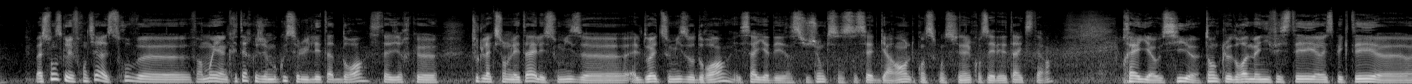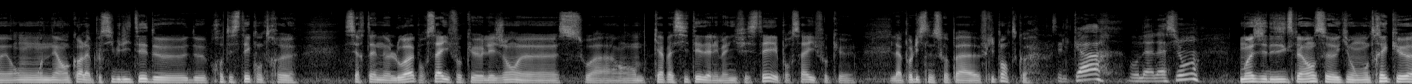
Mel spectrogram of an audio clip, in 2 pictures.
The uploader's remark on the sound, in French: On vous a posé la question dans le micro-trottoir de ZoomZoomZen.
